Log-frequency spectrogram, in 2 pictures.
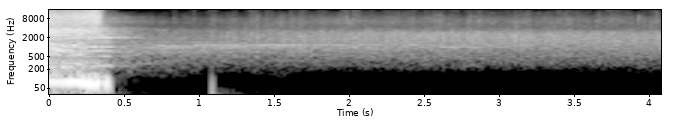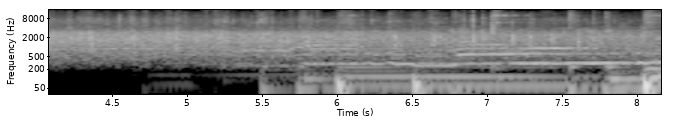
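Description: The routine's music ends abruptly about half a second in, followed by faint, steady applause from the arena crowd.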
